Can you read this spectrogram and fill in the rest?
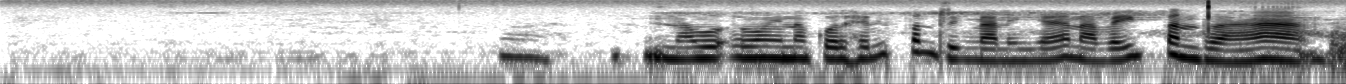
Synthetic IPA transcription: nãːɪʋɐ̃ɪnːɐkːɔɾɯɦɛlpːpɐnɾiːŋɡɐlaːniːŋɡɐnãːʋɐɪʈ̚pɐnɾẽː

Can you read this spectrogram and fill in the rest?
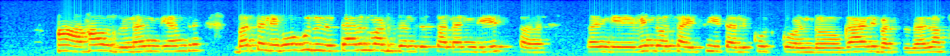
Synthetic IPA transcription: ɦãːɦɐwd̪unɐnɡeɐnd̪ɾebɐɾt̪ɐlːiɦoːɡuːd̪ud̪uʈɾaːʋɐɾmaːɽud̪ɐnd̪ɾesanɐnɡest̪a | nɐnɡe̞ʋiɳɖoːsaːjisiːʈɐlːikuːt̪koɳɖuɡaːɭibɐɾt̪ud̪ɐlːa

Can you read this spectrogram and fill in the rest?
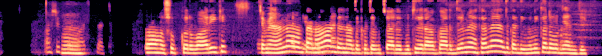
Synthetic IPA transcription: ɦː | aːʃʊkkəɾbaːɾiːket̪emɛ̃ːnãpɛːnãːad̪eːnãːt̪ok̬ɪt̪̬eːbɪt͡ʃaːɾeːbət̪ʰeːɾaːkəɾd̪eːmɛ̃ːkʰɛːmɛ̃ːt̪okəd̪iːbnĩːkəɾoːd͡ʒ̪ãːnd̪iː

